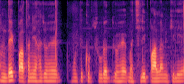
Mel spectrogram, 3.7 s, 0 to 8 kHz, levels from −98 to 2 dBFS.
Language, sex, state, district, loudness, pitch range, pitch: Chhattisgarhi, male, Chhattisgarh, Rajnandgaon, -21 LUFS, 115-125 Hz, 120 Hz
